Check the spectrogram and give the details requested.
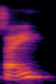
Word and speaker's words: psi: This is written as psi, but it is pronounced, the p is silent, it is pronounced as psi.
